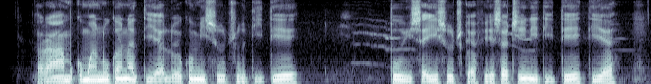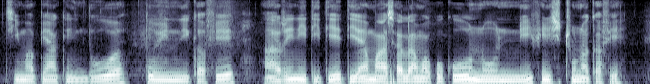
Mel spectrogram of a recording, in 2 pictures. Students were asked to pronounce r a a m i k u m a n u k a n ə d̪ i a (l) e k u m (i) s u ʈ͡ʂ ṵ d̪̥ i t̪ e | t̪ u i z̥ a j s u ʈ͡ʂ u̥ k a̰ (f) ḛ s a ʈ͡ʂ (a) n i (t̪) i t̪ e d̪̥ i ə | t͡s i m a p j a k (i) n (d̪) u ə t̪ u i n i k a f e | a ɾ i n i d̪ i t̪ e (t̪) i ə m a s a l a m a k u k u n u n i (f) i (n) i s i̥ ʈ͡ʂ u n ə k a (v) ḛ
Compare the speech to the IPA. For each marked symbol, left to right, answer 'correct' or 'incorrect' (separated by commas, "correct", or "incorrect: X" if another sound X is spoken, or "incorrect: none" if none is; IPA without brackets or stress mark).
correct, correct, correct, incorrect: i, incorrect: d̪, correct, correct, incorrect: d̪, correct, correct, incorrect: f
